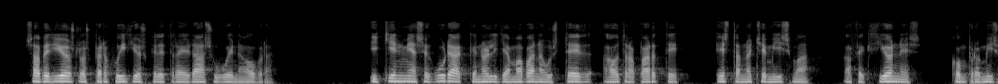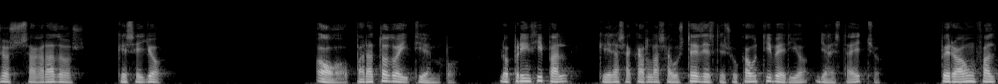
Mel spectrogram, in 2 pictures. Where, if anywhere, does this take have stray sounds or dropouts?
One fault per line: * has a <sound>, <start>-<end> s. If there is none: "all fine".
all fine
